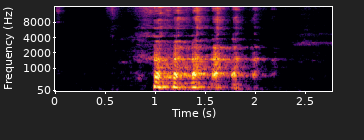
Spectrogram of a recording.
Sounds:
Laughter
